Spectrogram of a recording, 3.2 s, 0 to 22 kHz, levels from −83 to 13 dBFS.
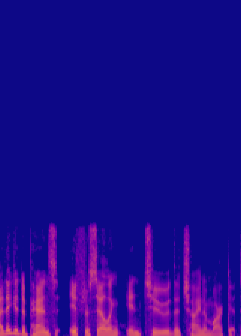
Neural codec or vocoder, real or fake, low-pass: codec, 16 kHz, 2 kbps, X-Codec, HuBERT features, trained on LibriSpeech; fake; 7.2 kHz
